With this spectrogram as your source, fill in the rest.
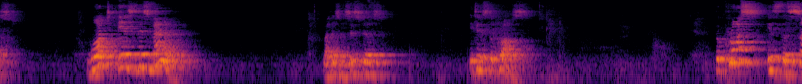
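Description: A woman speaks in phrases through a microphone in an echoing room.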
